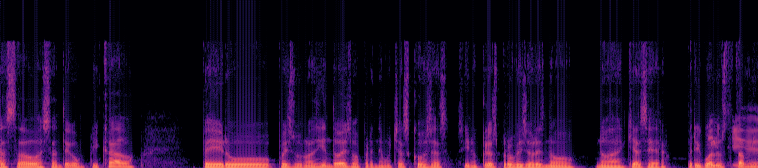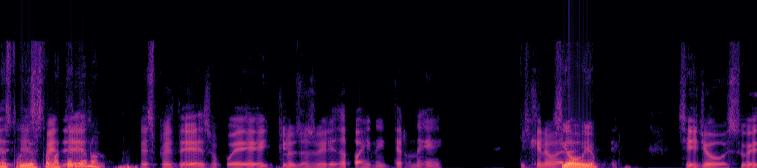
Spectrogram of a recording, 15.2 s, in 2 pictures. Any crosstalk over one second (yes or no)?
yes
